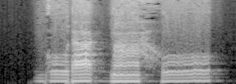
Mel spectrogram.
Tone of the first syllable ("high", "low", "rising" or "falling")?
low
